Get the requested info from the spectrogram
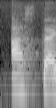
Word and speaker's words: hasta: Hasta el final. – Remember that the H is never pronounced in Spanish.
